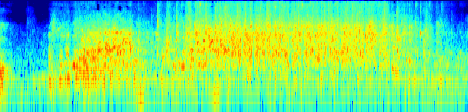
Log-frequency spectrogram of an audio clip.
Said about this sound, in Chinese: 还没讲了就鼓掌，讲完了你们更要鼓掌。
